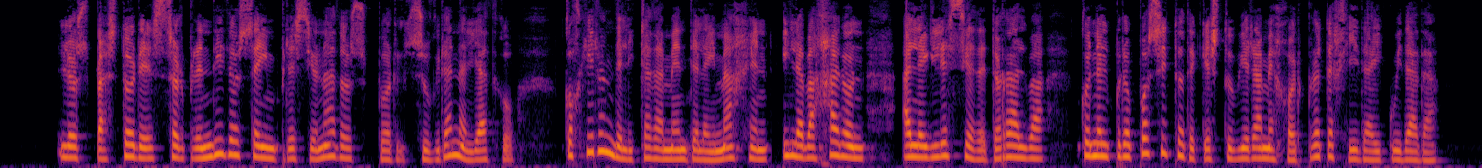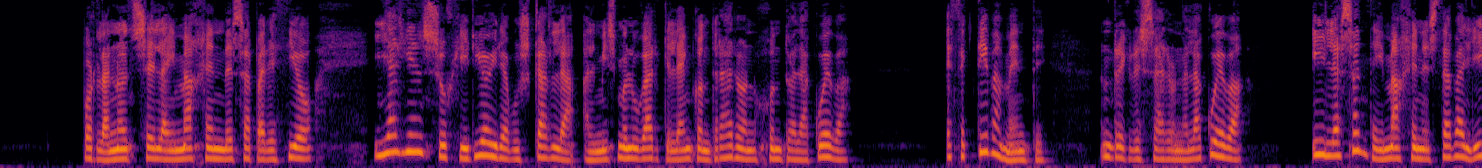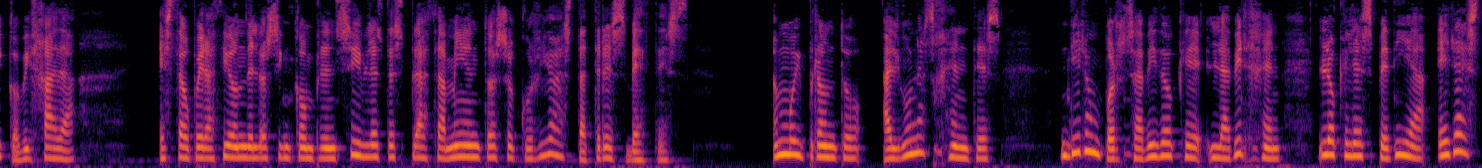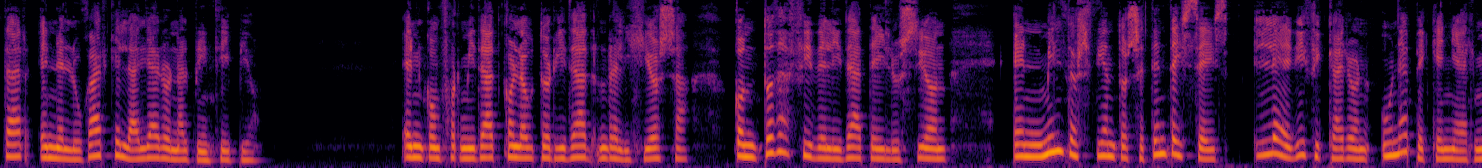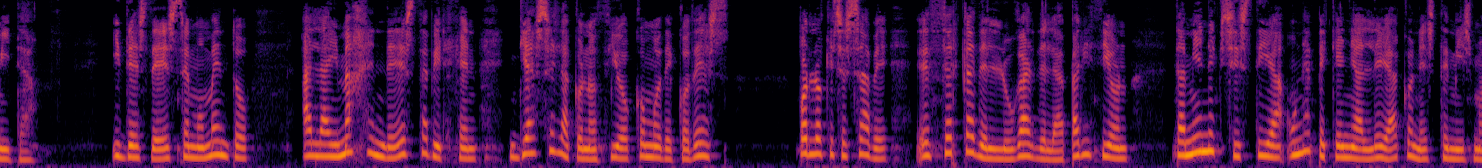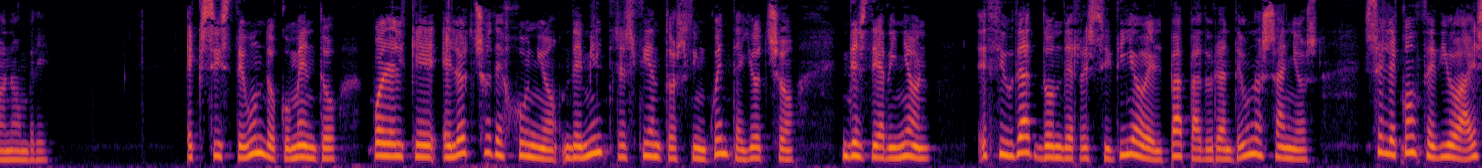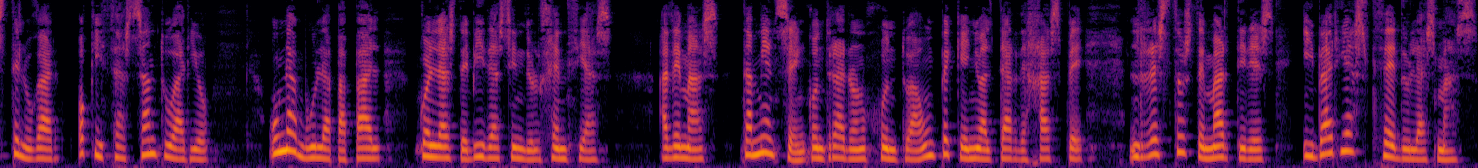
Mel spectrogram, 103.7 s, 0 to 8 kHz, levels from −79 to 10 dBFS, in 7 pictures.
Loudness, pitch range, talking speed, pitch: -20 LUFS, 175-220 Hz, 120 wpm, 190 Hz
